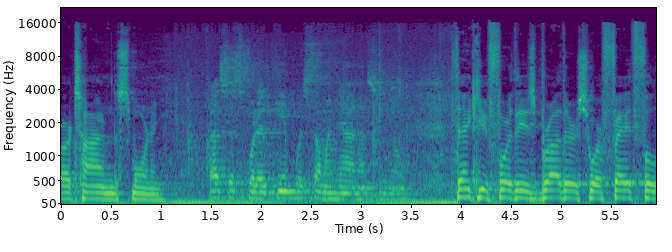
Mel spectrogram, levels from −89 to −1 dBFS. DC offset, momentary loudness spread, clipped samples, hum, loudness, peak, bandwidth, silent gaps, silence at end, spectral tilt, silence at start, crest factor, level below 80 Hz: under 0.1%; 9 LU; under 0.1%; none; -24 LUFS; -6 dBFS; 16.5 kHz; none; 0 s; -5.5 dB/octave; 0 s; 16 dB; -34 dBFS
